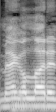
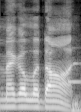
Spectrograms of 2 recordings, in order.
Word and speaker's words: Megalodon: I also think people get very angry when I pronounce it Megaldden and not Megalodon, but I don't care.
